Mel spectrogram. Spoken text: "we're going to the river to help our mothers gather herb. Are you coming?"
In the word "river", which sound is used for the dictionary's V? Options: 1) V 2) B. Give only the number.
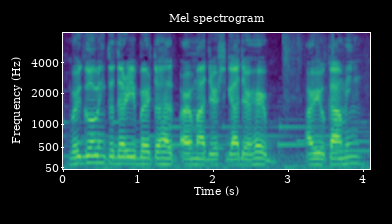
2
